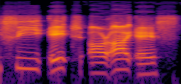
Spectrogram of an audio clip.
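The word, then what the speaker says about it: Dchris: hoods uh first d c h r i s the d is silent it's chris first and secondly a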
